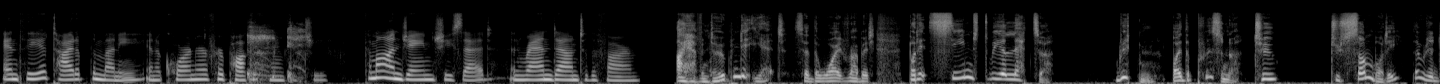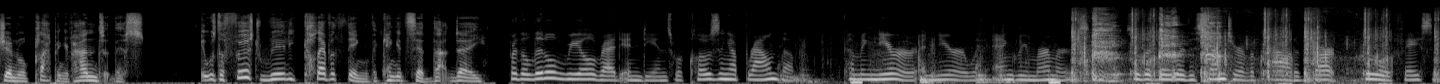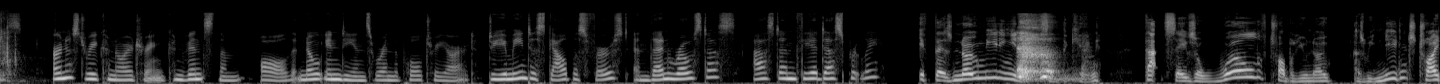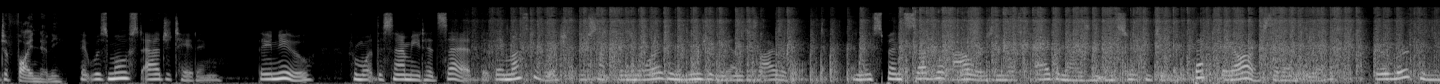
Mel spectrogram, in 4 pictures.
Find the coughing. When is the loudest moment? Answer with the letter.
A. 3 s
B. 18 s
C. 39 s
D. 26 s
C.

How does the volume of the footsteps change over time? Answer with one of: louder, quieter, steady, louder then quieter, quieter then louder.
steady.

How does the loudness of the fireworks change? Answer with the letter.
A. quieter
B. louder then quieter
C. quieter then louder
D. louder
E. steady
E.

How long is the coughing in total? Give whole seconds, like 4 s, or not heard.
3 s.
